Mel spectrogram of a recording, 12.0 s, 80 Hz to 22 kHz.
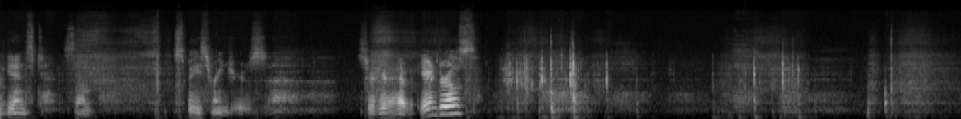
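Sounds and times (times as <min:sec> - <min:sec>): rustling: 0:04.7 - 0:10.2.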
